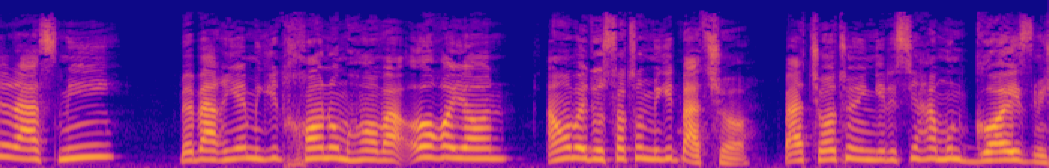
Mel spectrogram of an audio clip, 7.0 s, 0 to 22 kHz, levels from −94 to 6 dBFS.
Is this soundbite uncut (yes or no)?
yes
